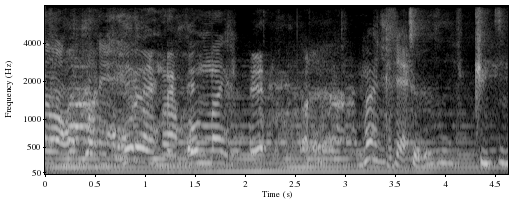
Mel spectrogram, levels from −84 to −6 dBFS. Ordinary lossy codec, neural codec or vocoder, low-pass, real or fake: none; codec, 16 kHz, 4 kbps, X-Codec, HuBERT features, trained on general audio; none; fake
